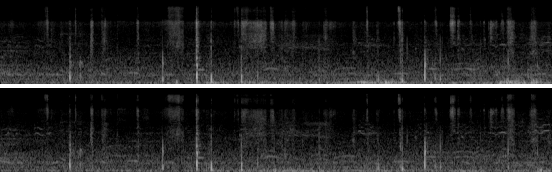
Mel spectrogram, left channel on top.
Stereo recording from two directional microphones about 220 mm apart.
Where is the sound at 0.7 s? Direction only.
Centre (ahead or behind).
